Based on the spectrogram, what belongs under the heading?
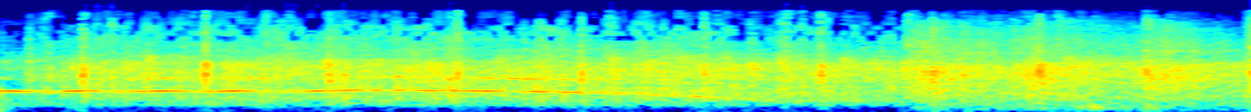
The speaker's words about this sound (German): Und wir geben dir jetzt hier nochmal einen richtig fetten Applaus.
